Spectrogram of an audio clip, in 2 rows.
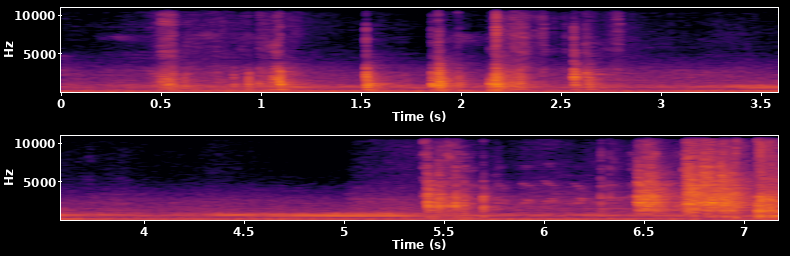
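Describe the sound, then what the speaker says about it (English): Sharp plastic clicks and scraping taps from screwdrivers prying a tab on a Hoover Elite 700 upright vacuum cleaner, a scattered series of close, brief knocks with a quiet stretch between. "Might need two screwdrivers. Pry that tab."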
